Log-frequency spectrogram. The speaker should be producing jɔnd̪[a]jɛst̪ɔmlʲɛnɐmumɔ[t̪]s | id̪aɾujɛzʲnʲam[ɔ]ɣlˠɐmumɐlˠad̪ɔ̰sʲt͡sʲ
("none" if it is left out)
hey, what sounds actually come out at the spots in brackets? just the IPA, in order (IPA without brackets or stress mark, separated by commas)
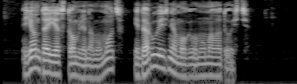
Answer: a, t̪, ɔ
